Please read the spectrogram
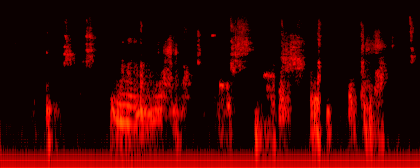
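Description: Near silence, with a few faint, scattered short sounds.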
